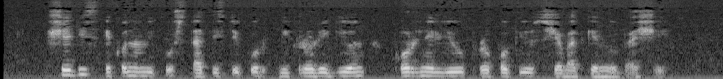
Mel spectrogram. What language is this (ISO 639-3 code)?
kat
